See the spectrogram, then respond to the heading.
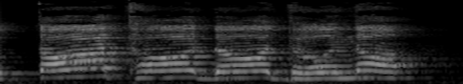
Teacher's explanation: त वर्ग तो त, थ, द, ध, न वो दंत व्यंजन है और वो दांतों से बोले जाते हैं, दंत से। प वर्ग प, फ, ब, भ, म जो ओष्ठ व्यंजन है, जो ओष्ठ से बोले जाते हैं।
